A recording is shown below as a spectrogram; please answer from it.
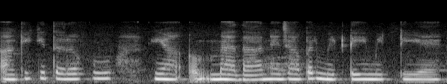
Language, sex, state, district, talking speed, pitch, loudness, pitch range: Hindi, female, Uttar Pradesh, Lalitpur, 160 wpm, 240 Hz, -13 LUFS, 235-260 Hz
